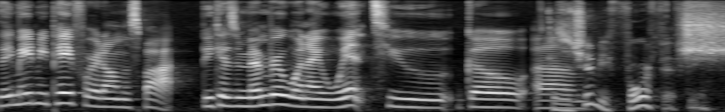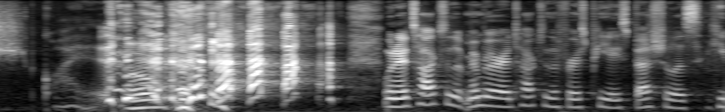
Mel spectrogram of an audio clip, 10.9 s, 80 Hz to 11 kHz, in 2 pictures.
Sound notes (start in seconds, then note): 6.2 laughs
